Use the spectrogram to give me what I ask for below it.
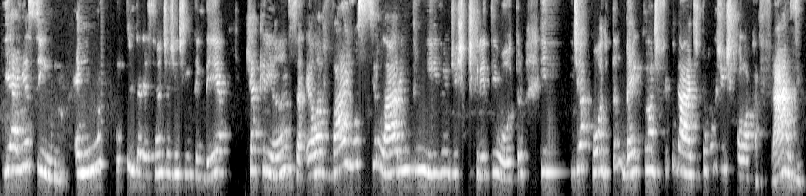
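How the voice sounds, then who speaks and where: A woman with a Brazilian Portuguese accent, an educator explaining step by step on a panel discussion, animated and acting out parents' reactions. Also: high voice, moderate pace. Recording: echoey room sound.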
